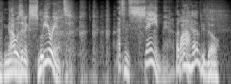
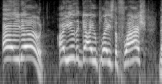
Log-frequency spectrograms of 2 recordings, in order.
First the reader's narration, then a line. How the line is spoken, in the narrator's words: I shouted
